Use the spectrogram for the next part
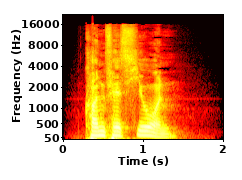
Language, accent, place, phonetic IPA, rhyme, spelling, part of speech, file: German, Germany, Berlin, [kɔnfɛˈsi̯oːn], -oːn, Konfession, noun, De-Konfession.ogg
- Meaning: denomination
